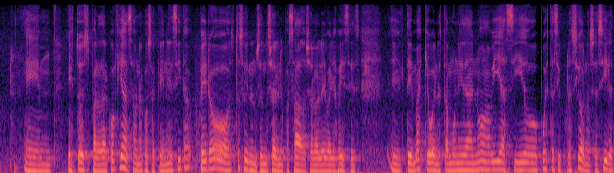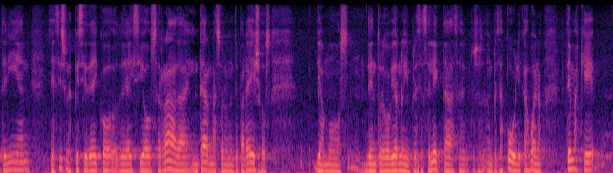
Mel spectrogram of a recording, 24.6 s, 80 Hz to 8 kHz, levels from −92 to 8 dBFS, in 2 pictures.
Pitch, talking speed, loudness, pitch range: 120 Hz, 175 wpm, -25 LUFS, 115-135 Hz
